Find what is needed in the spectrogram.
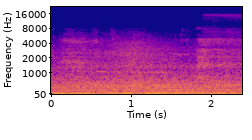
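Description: Steady low rumble of background noise with a faint hiss over it and no distinct clicks or knocks.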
